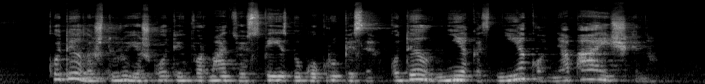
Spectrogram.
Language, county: Lithuanian, Vilnius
